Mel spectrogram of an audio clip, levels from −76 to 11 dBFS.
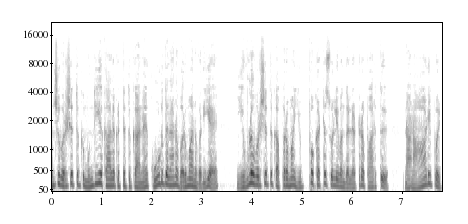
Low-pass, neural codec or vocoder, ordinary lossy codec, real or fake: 19.8 kHz; vocoder, 44.1 kHz, 128 mel bands every 256 samples, BigVGAN v2; AAC, 48 kbps; fake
